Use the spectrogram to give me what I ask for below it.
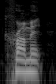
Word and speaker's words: Crummett: His name is Crummett, not Dummett.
